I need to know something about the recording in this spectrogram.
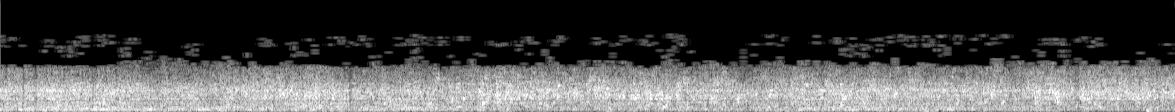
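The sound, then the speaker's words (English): A steady, loud rush of water gushes forcefully and continuously with no pauses, a dense roaring hiss, from a good-sized underground spring struck through stone below ground. No voices are heard. “You just ran into the bottom of a pretty good-sized spring.”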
